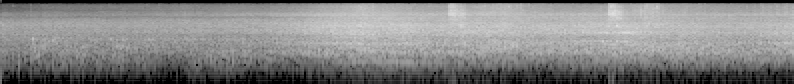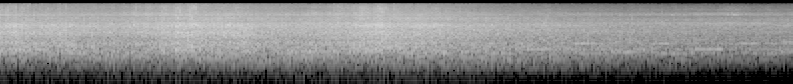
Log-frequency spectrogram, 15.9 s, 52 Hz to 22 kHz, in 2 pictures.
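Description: A six-car HOT7000-series diesel multiple unit running past at speed. The rush of wheels and engines builds, then swells and eases as each car goes by, with two sharp clicks from the wheels early in the pass. The noise then dies down to a quieter stretch near the end, with a few faint steady tones.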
